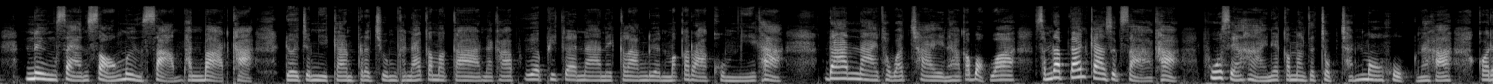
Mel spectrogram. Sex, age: female, 20-39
